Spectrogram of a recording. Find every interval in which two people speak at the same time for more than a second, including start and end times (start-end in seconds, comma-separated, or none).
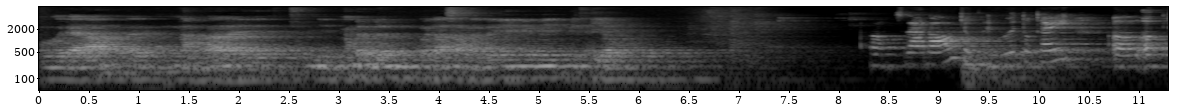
none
